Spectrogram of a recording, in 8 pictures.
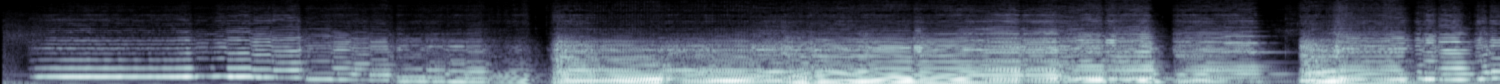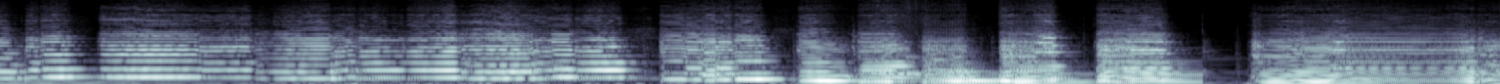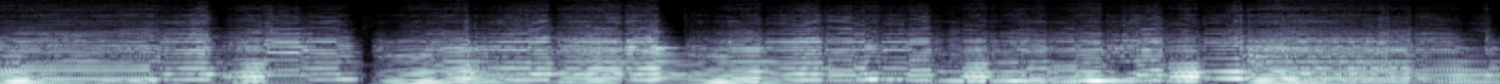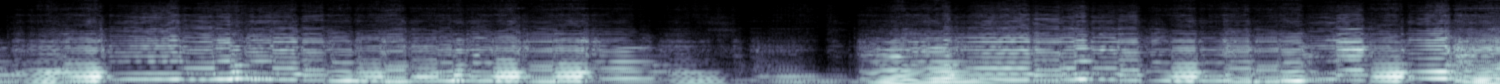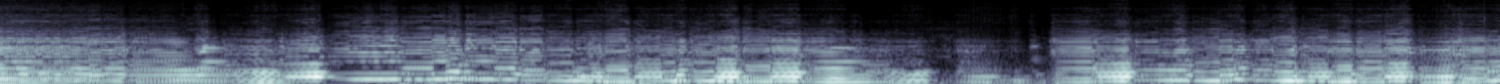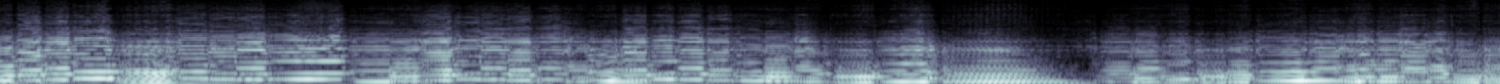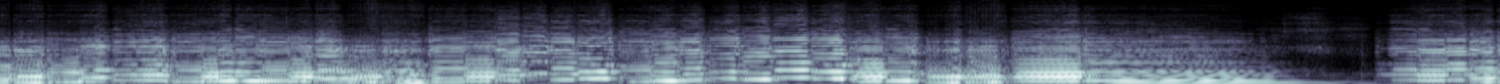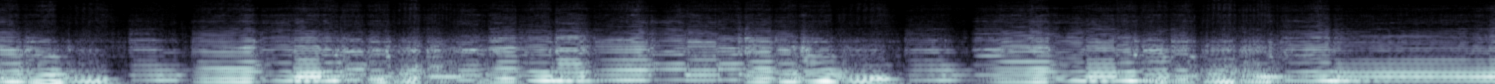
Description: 演奏者紹介)さんをお迎えし、試奏と以下のそれぞれのチェロの講評をして頂きました。
珍しいワンピースバックのチェロです。鳴ります！！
